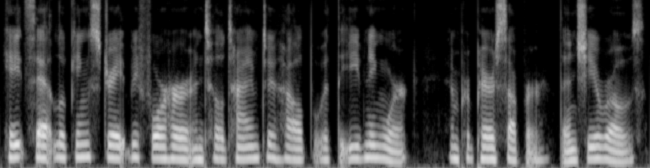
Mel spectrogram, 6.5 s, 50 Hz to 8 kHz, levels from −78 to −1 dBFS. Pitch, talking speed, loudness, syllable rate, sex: 160 Hz, 185 wpm, -18 LUFS, 5.1 syllables/s, female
